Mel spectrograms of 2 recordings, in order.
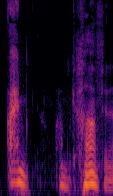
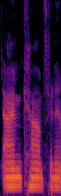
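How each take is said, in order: First: It is said with strong, confident feeling. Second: It is said flatly, without feeling.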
